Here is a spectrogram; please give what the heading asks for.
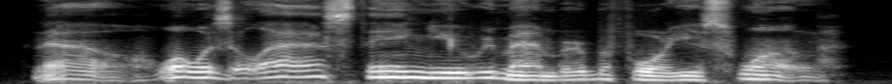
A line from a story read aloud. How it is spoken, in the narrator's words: asked the man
